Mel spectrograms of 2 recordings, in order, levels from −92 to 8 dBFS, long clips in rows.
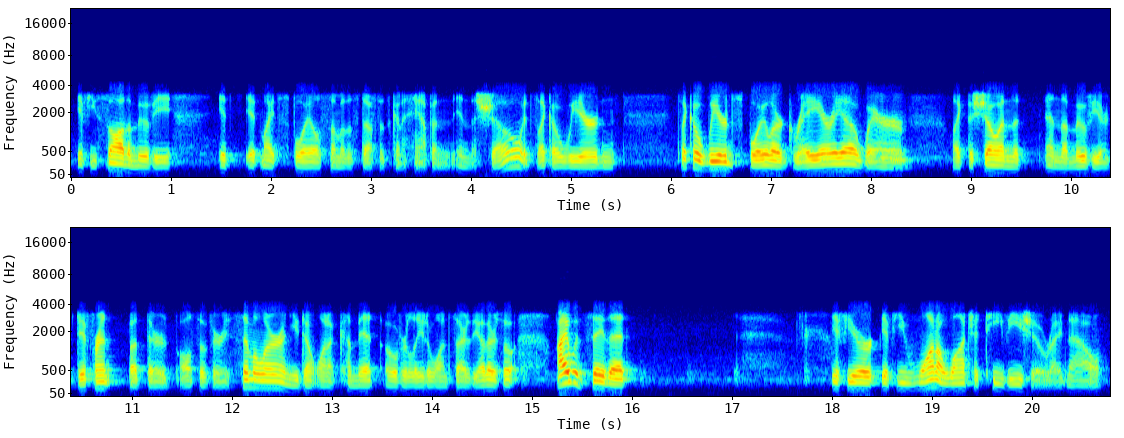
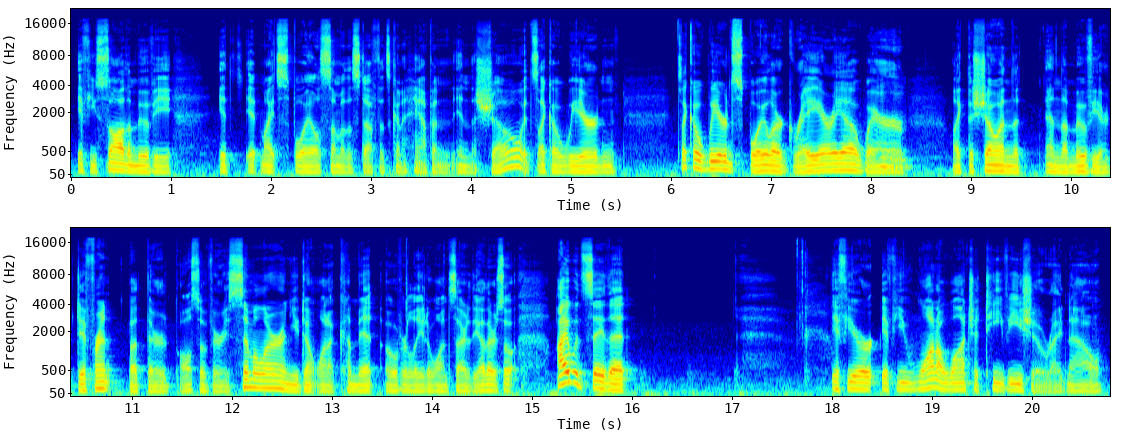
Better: second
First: phone-call audio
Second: none

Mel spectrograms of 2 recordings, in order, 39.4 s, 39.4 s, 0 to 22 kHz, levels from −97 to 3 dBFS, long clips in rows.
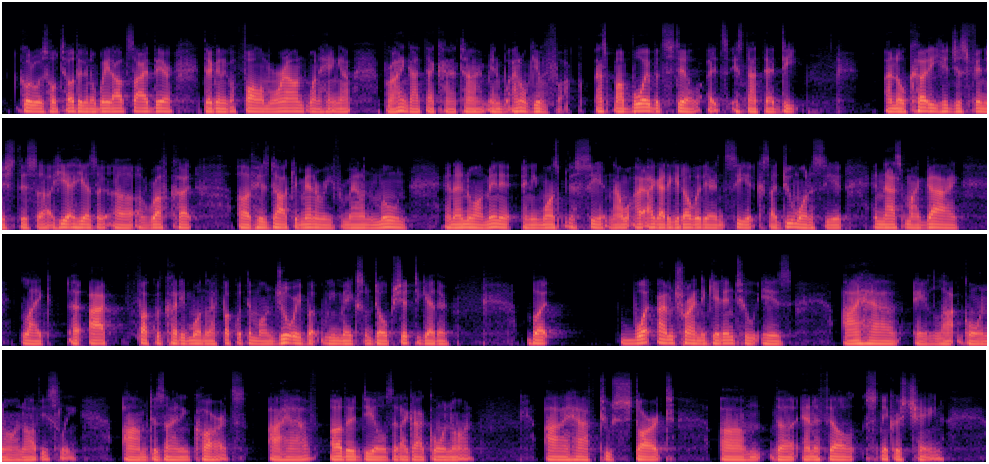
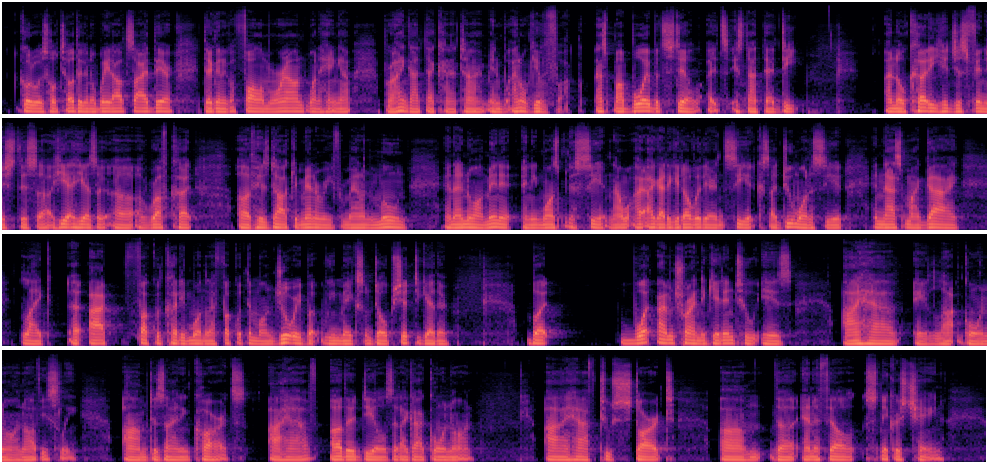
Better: second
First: muffled; very; fading above 2 kHz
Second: none

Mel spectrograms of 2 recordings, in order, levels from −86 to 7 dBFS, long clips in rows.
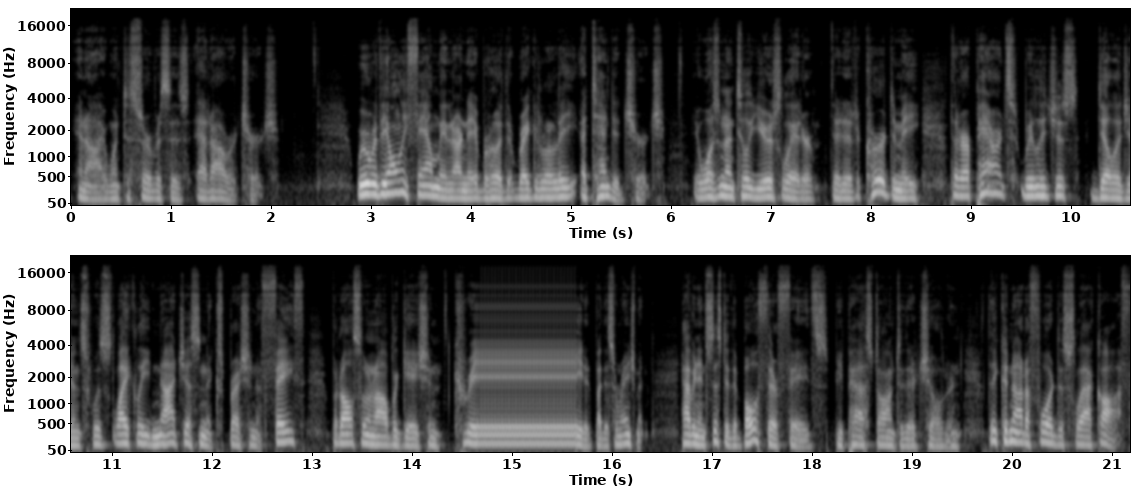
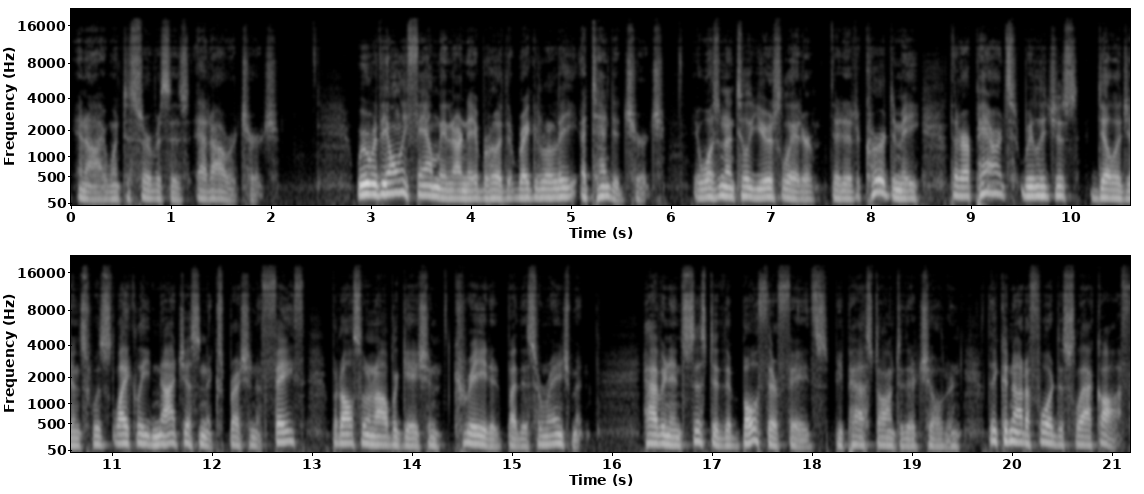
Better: second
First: audio freezing; at 15 s for 1 s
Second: none

